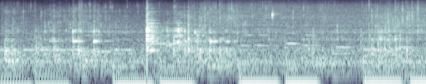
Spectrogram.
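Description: Sliced carrots scraped off a plate into a pot of hot oil, sizzling as they start to fry, with the utensil scraping and one sharp knock about a second and a half in.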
